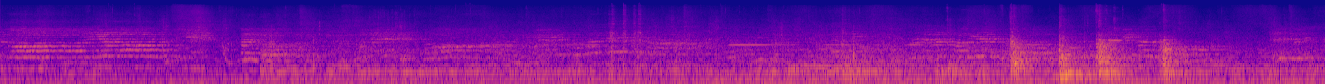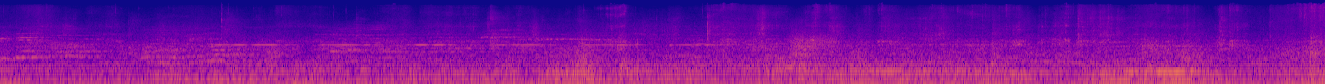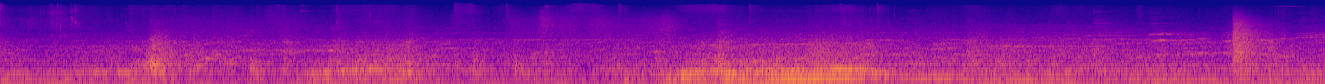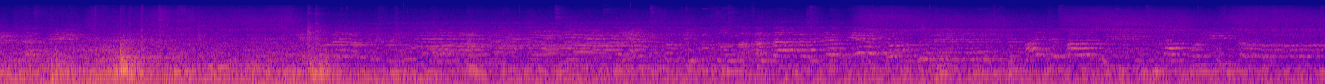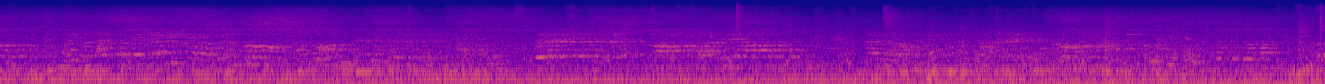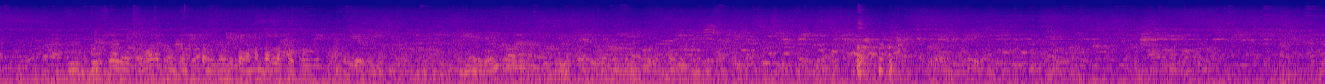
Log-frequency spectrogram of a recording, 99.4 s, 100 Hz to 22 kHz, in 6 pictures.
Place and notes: C. Felipe B. Martínez Chapa, Hispano, León, Gto., Mexico - Caminando dentro de The Home Depot, León Guanajuato, por todas las secciones de la tienda.
Walking inside The Home Depot, Leon Guanajuato, by all the sections of the store.
I made this recording on September 13th, 2021, at 1:33 p.m.
I used a Tascam DR-05X with its built-in microphones and a Tascam WS-11 windshield.
Original Recording:
Type: Stereo
Caminando dentro de The Home Depot, León Guanajuato, por todas las secciones de la tienda.
Esta grabación la hice el 13 de septiembre de 2021 a las 13:33 horas.
Usé un Tascam DR-05X con sus micrófonos incorporados y un parabrisas Tascam WS-11.
Guanajuato, México, 13 September 2021, ~14:00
